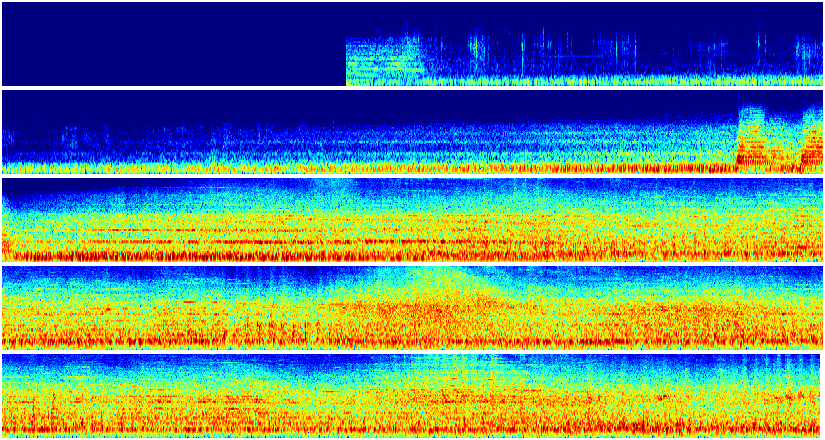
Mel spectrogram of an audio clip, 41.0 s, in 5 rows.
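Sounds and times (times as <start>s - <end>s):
train horn blasts: 3.4s - 4.7s, 15.5s - 21.4s
diesel locomotive engine rumble: 3.5s - 41.0s
train wheels clattering on rails: 18.9s - 41.0s.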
